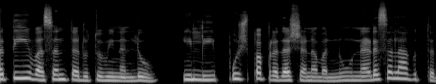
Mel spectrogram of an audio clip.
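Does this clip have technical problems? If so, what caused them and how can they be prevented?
No, nothing in this one sounds off, so there's nothing that needs fixing or preventing here.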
